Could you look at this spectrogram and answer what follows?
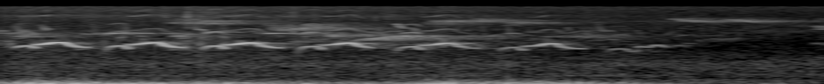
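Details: A common redshank (Tringa totanus) on the Hollandse IJssel near Nieuwerkerk aan den IJssel, Netherlands, gives a fast series of about eight clear, slightly arched piping notes that fade, over a heavy low rumble of wind or distant traffic.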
